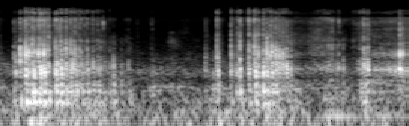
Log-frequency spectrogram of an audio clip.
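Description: Hairbrush bristles brushed across a spiral notebook's cover in two strokes, each a dense run of fine rapid clicks and scratches.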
